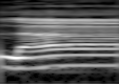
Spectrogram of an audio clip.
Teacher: এটা মাদের হরফ তিন টান দিবেন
